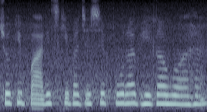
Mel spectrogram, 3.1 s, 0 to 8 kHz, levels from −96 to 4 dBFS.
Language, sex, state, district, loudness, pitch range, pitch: Hindi, female, Bihar, Sitamarhi, -26 LUFS, 225-250 Hz, 240 Hz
